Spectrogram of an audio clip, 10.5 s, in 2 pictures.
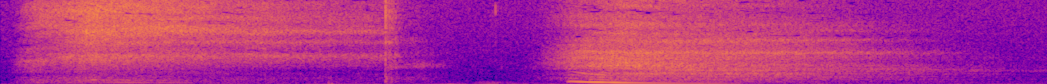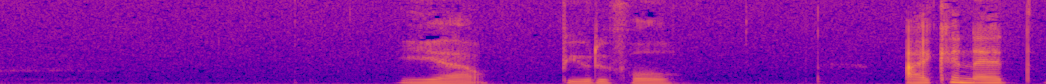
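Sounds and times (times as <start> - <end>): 
long deep breath during a calm guided moment: 0.0 - 5.6
faint small noises: 0.0 - 10.4
speech: 7.3 - 8.7, 9.8 - 10.4.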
